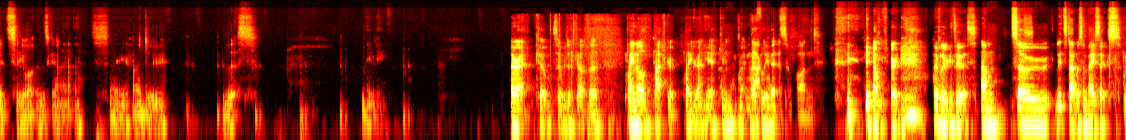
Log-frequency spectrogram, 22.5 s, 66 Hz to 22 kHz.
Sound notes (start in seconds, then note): 16.7 laughs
